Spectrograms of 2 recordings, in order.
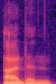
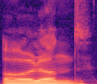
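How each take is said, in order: First: The first vowel sounds like 'a'. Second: The first vowel sounds like 'o'. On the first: The speaker calls it wrong. "et pas" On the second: The speaker calls it right. "le A avec un rond, ça se dit Oh"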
